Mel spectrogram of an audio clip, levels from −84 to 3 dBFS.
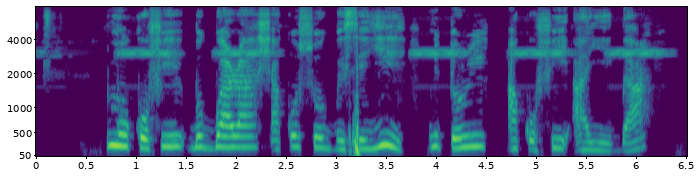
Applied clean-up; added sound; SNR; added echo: classical method spectral subtraction.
